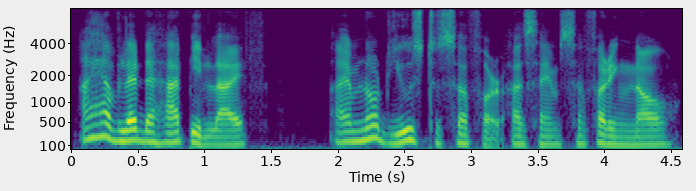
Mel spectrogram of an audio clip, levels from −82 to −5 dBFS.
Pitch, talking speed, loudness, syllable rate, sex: 145 Hz, 220 wpm, -20 LUFS, 5.3 syllables/s, male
